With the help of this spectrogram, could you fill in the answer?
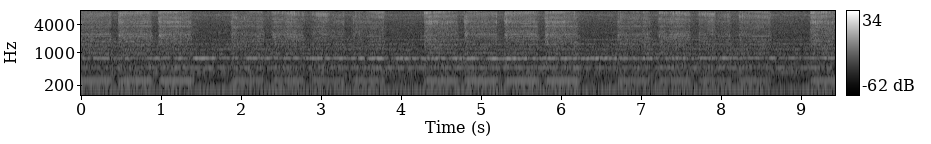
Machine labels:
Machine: slide rail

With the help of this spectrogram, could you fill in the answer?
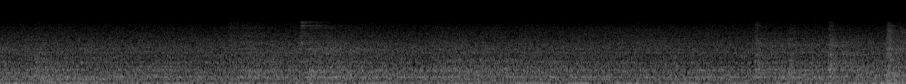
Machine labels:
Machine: fan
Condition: normal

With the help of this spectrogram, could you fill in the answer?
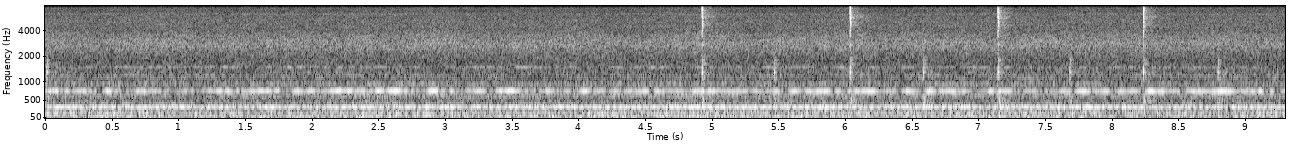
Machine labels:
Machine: valve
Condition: normal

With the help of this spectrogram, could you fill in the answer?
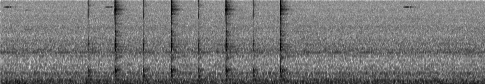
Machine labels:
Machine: valve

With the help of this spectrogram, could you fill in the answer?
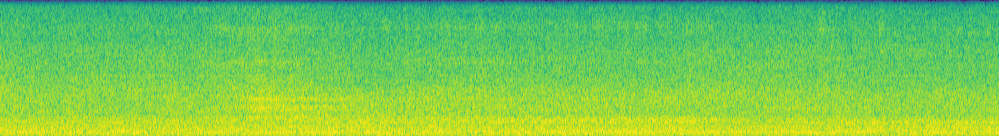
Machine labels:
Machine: slide rail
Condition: normal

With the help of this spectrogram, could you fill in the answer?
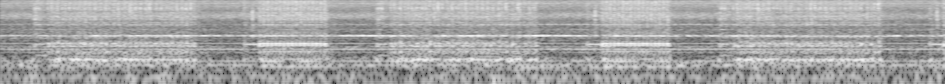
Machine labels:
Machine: slide rail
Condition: abnormal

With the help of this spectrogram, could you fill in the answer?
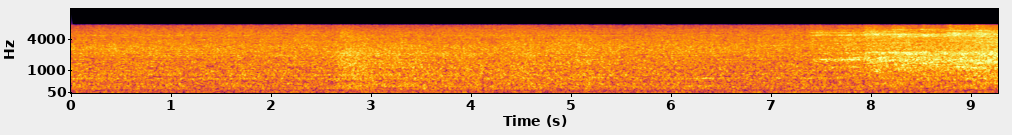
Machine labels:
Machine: fan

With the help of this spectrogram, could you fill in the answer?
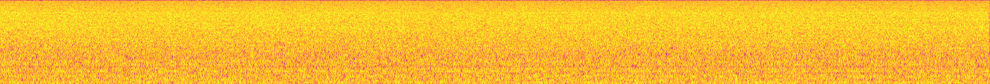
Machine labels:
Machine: fan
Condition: normal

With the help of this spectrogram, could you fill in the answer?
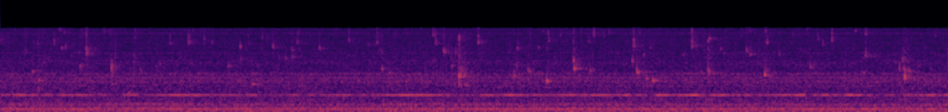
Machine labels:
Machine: pump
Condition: normal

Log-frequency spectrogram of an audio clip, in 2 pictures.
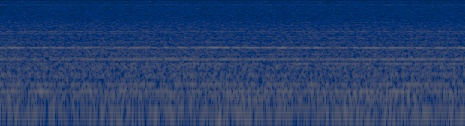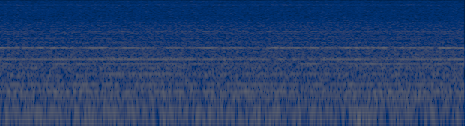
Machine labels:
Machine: fan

